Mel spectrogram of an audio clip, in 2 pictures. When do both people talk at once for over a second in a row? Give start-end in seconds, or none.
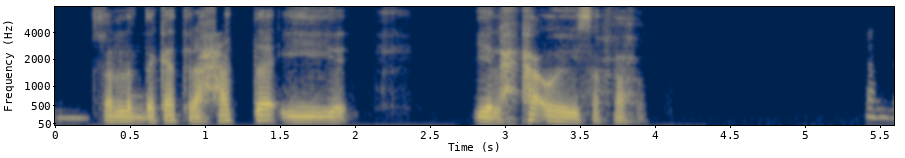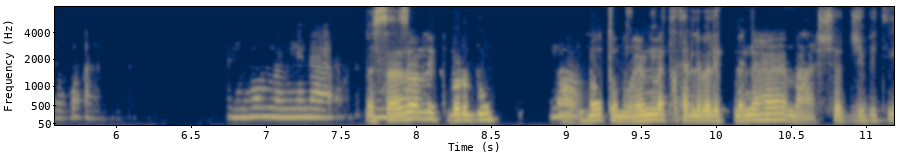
none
